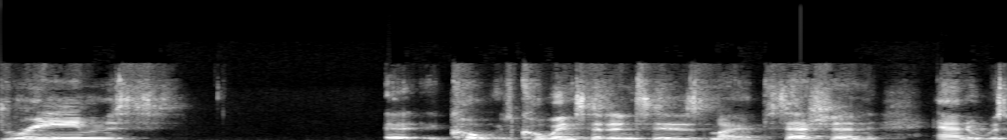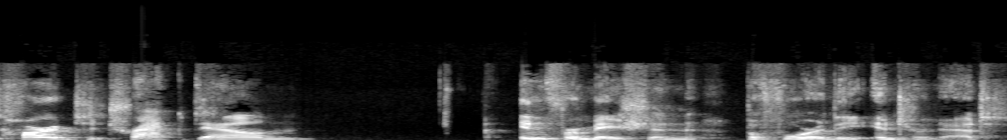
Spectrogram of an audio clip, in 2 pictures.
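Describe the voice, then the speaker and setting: At a very slow pace, a man with a fairly high voice leaves long, frequent pauses and makes very wide pitch swings. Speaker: journalist and author. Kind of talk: casual interview. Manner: enunciates clearly.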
